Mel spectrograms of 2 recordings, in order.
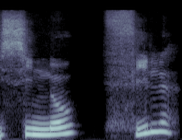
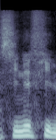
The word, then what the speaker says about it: sinophile: Et tu connaissais aussi parce que tu es, comment on dit, sinophile? Pas cinéphile, mais sinophile, Oui, qui aime la culture cynophile.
